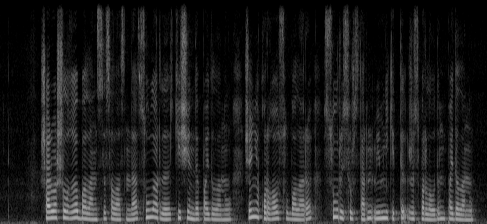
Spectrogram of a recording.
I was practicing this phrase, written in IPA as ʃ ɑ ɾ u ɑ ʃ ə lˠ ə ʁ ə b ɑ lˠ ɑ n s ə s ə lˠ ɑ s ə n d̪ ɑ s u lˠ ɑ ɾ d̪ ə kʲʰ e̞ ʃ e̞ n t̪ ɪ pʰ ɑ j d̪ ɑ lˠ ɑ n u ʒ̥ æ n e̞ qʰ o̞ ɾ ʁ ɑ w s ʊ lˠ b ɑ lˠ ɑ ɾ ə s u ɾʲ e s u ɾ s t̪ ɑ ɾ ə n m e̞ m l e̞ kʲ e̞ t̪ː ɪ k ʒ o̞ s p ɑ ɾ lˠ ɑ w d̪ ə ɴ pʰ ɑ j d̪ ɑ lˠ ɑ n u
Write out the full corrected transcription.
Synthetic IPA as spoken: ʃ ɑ ɾ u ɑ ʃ ə lˠ ə ʁ ə b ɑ lˠ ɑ n s ə s ɑ lˠ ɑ s ə n d̪ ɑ s u lˠ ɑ ɾ d̪ ə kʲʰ e̞ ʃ e̞ n d̪ ɪ pʰ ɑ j d̪ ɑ lˠ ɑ n u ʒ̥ æ n e̞ qʰ o̞ ɾ ʁ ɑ w s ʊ lˠ b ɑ lˠ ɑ ɾ ə s u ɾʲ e s u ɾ s t̪ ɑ ɾ ə n m e̞ m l e̞ kʲ e̞ t̪ː ɪ k ʒ o̞ s p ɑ ɾ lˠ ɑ w d̪ ə ɴ pʰ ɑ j d̪ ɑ lˠ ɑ n u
